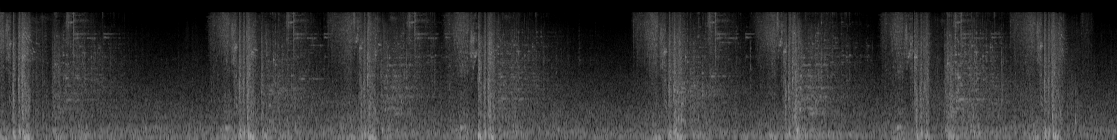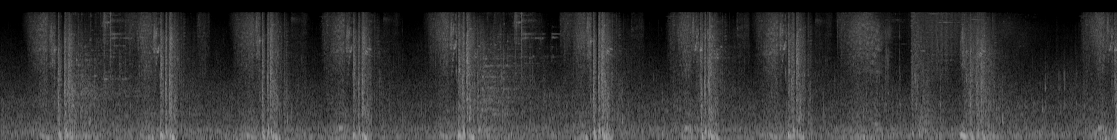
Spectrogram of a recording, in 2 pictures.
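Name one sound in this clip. An arrow shoots from a bow and strikes with a sharp impact, over and over.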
